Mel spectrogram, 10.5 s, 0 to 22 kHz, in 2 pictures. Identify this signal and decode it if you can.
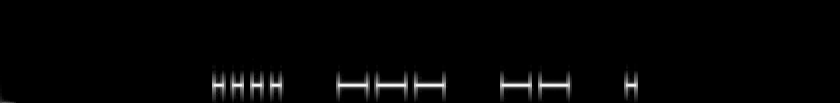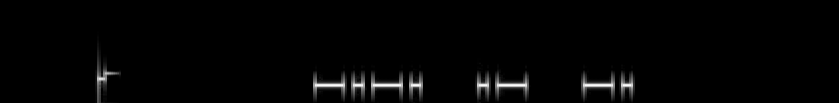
Morse code, heard as a keyed tone, about 20 wpm, spaced as for 14 wpm, 700 Hz. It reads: HOME CAN
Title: 2x Character Spacing - Top 300 Words - 20wpm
